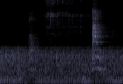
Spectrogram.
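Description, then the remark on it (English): A cat lets out a long, drawn-out meow followed by a short, sharper cry, both fairly faint against a steady rushing background like heavy rain, during a storm. “Yeah, I'm coming, kitty kitty. Stupid name for a cat.”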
